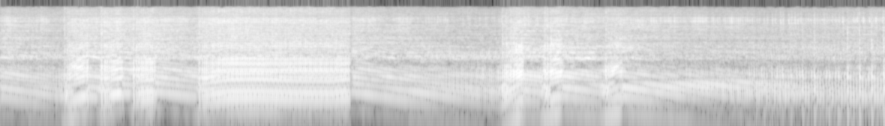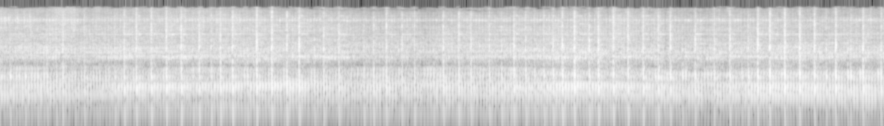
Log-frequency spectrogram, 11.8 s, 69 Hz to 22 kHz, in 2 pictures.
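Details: Stihl 020 AV chainsaw, first cuts after a carb rebuild, new gasket, clutch, chain and nose-bearing bar: clean revs climbing and dropping, then a steady snarl holding under cutting load; runs strong and even.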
